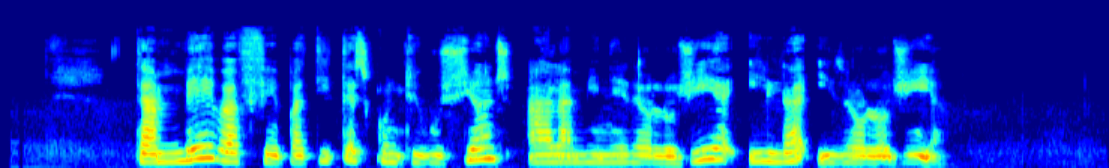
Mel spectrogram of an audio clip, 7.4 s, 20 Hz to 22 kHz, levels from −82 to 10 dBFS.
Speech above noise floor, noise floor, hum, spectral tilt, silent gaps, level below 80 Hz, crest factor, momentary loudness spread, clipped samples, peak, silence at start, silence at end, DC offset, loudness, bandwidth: 43 dB; -64 dBFS; none; -4.5 dB/octave; none; -70 dBFS; 22 dB; 9 LU; under 0.1%; 0 dBFS; 0.9 s; 1.1 s; under 0.1%; -22 LUFS; 11.5 kHz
